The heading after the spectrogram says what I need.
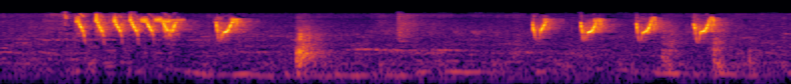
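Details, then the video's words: Weaver song for training songbirds: a quick run of rapid high ticking notes, then spaced down-up sweeping chirps, one low brief thud between, over a low hum. "#MANYAR #GACOR Buat masteran burung kicau juga boleh."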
